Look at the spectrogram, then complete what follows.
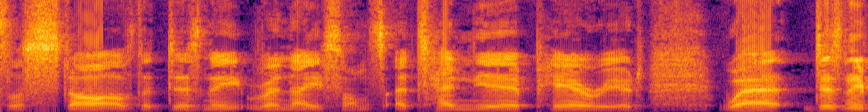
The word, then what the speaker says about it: Renaissance: The Disney Renaissance, to pronounce it correctly.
